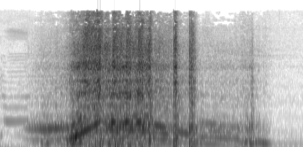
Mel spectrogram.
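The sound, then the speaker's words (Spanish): A Lamborghini sports car engine revs hard, its pitch climbing steeply then holding a loud, raspy roar with a couple of sharp blips before cutting off abruptly; loud, no talking. “Es una marca que preciosa, rápida y suena así, mire.”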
